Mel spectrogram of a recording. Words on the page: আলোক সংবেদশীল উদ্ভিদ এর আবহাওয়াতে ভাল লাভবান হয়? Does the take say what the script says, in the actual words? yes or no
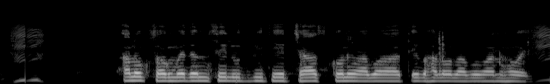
no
